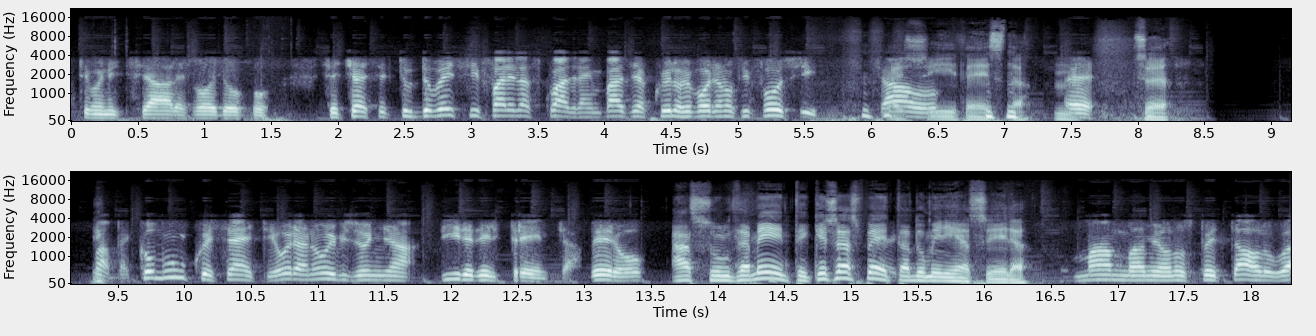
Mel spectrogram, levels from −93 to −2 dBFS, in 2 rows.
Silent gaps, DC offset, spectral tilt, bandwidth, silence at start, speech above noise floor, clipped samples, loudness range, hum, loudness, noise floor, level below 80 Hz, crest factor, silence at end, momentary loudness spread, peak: none; under 0.1%; -5.5 dB/octave; 15 kHz; 0.05 s; 54 dB; under 0.1%; 5 LU; none; -17 LUFS; -70 dBFS; -36 dBFS; 16 dB; 0 s; 8 LU; -2 dBFS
